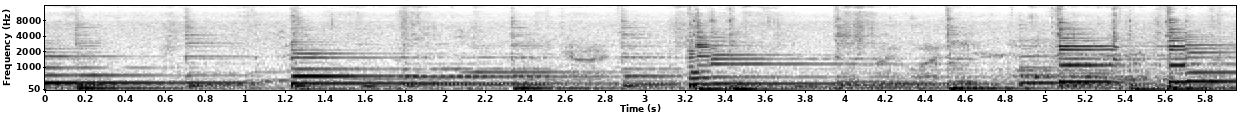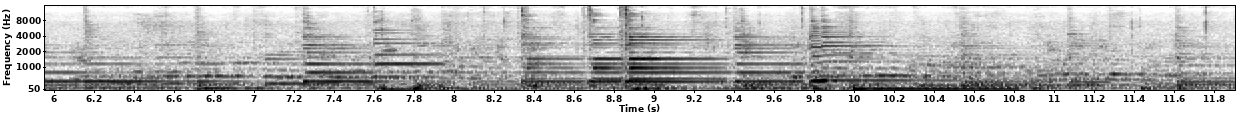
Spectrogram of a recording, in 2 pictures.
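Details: Acoustic guitar music with strummed and plucked chords plays throughout, joined by a sung or spoken voice, and no animal sound.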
